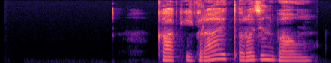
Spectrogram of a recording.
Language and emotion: Russian, neutral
